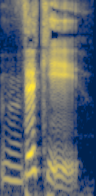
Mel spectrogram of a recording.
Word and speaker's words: VICI: The storylines revolve around Vicky, V-I-C-I, an acronym for Voice Input Child Identikit, pronounced Vicky, V-I-C-K-I, an android in the form of a 10-year-old girl.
